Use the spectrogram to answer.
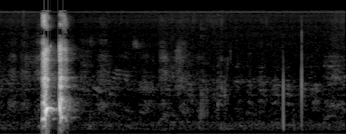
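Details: Child with hiccups, finding them funny: two quick voiced gulping sounds in close succession, then quiet; hiccups.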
